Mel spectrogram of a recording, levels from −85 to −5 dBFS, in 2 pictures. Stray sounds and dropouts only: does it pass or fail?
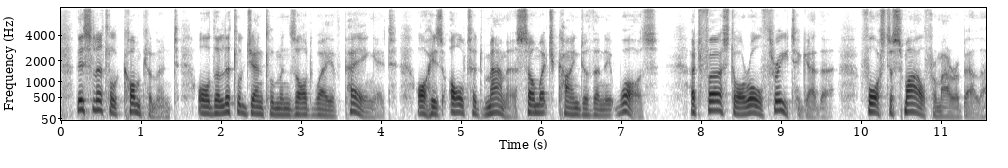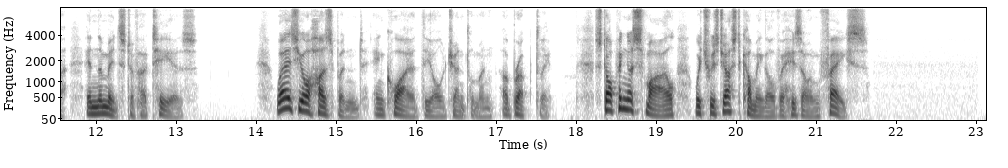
pass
